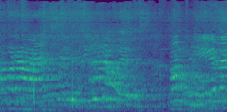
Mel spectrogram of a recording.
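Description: Speech: a woman and a young boy talking back and forth.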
